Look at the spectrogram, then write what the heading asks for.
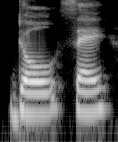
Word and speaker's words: Dolce: I'm your host Dolce, pronounced Dolce, like sweet softness whispered in French.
